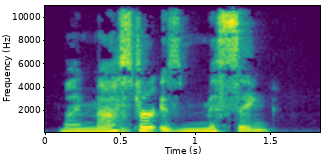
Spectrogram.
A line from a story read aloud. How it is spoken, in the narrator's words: Barriss said, her voice going harsh for a moment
